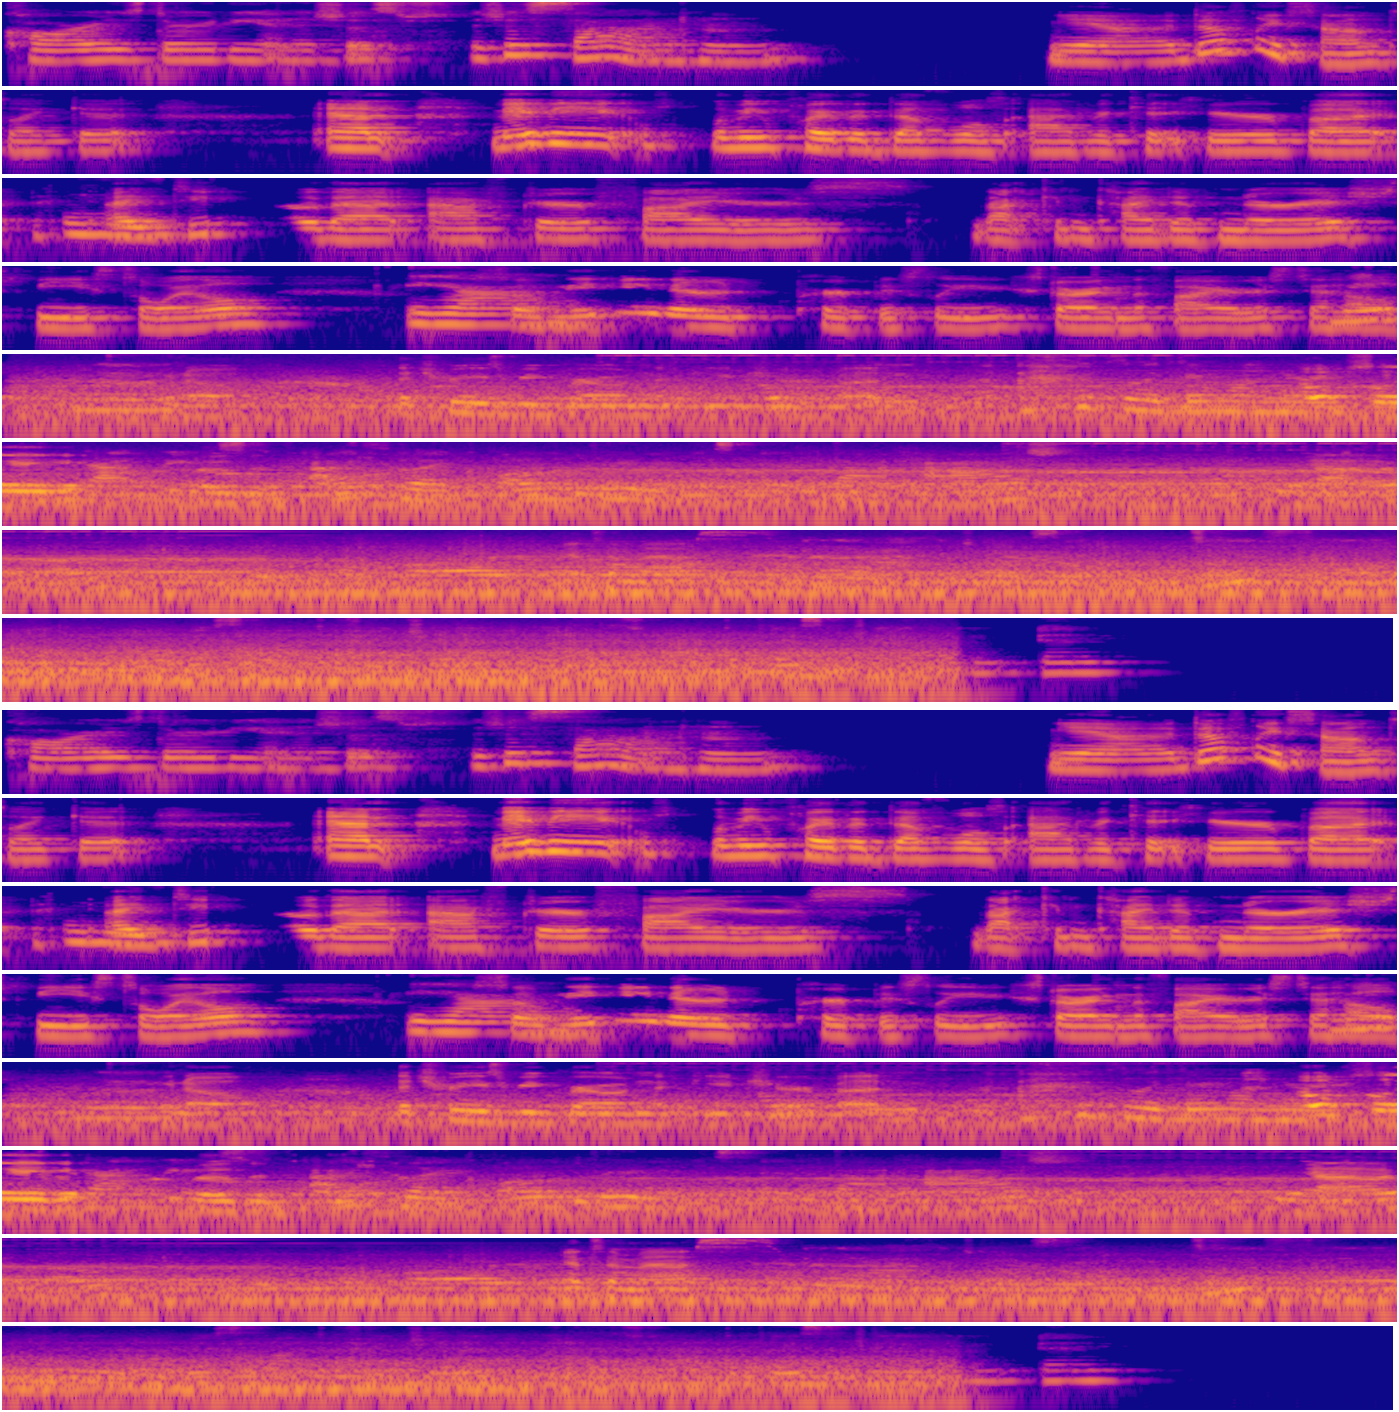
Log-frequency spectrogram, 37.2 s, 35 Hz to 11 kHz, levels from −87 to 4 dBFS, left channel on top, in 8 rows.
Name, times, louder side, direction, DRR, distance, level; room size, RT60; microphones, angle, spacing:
voice 1, 0.0-2.3 9.5-9.9 15.3-15.9 18.4-18.6 18.8-19.2 21.1-23.1 23.3-24.0 24.2-27.3 27.6-28.3 30.6-34.7 35.1-36.2, left 1 dB, 65° left, -2 dB, 2.6 m, -31 dB
voice 2, 2.1-2.6 3.5-5.3 5.7-9.3 9.6-9.8 10.2-14.9 15.6-18.6 19.1-19.4 19.9-21.5 22.9-23.5 23.9-24.8 27.5-27.9 29.8-30.3, right 2 dB, 25° right, 9 dB, 0.9 m, -26 dB
sound 1, 18.6-35.8, left 2 dB, 45° left, 0.7 m, -28 dB
sound 2, 20.6-24.0 26.6-30.0, left 8 dB, 20° left, 2.1 m, -50 dB
12.0 x 11.0 x 2.5 m, 0.33 s
head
